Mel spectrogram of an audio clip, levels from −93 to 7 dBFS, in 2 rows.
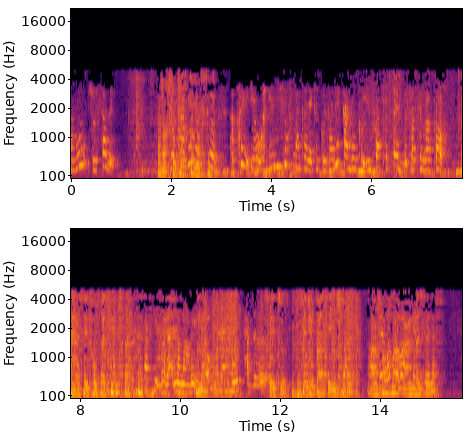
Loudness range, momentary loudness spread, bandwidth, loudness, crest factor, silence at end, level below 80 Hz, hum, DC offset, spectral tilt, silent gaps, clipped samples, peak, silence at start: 4 LU; 8 LU; 5.2 kHz; -17 LUFS; 16 dB; 0.4 s; -34 dBFS; none; 0.2%; -5 dB/octave; none; under 0.1%; -2 dBFS; 0 s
